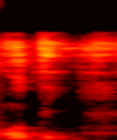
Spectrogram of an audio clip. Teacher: এটা কিন্তু সঠিক উচ্চারণ অতি, কারণ অ এর পরবর্তীতে হ্রস্বইকার রয়েছে, তাহলে অ এর উচ্চারণ ও হয়ে গেছে, অর্থাৎ সংবৃত।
